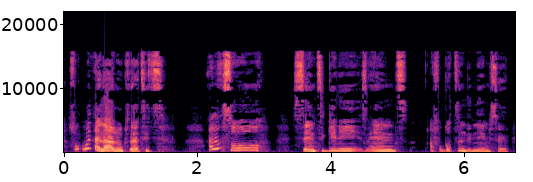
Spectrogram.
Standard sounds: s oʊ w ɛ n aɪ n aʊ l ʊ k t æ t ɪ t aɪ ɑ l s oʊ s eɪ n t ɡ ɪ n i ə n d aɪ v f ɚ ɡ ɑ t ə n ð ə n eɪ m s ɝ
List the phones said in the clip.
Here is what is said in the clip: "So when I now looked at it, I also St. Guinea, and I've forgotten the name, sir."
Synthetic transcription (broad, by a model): s oʊ w ɛ n aɪ n aʊ l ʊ k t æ t ɪ t aɪ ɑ s oʊ s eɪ n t ɡ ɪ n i ə n d aɪ f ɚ ɡ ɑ t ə n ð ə n eɪ m s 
